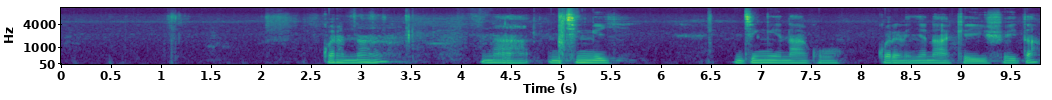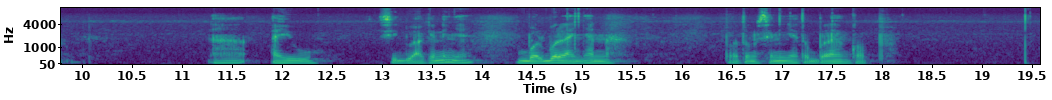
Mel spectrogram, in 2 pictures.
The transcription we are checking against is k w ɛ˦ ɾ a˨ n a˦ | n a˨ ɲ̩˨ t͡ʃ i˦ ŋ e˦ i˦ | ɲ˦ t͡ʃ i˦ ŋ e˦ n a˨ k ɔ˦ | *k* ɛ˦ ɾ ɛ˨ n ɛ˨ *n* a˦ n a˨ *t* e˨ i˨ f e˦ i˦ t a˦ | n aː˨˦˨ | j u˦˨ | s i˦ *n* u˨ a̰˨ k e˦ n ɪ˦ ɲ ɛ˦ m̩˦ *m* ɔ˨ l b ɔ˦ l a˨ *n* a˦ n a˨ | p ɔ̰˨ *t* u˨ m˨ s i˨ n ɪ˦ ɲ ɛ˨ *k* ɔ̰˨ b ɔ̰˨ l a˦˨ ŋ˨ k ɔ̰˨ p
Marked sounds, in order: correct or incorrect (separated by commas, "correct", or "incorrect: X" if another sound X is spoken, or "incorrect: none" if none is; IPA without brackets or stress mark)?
correct, incorrect: ɲ, incorrect: k, incorrect: d, incorrect: b, incorrect: ɲ, correct, incorrect: t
